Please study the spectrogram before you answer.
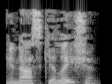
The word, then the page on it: inosculation: British English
